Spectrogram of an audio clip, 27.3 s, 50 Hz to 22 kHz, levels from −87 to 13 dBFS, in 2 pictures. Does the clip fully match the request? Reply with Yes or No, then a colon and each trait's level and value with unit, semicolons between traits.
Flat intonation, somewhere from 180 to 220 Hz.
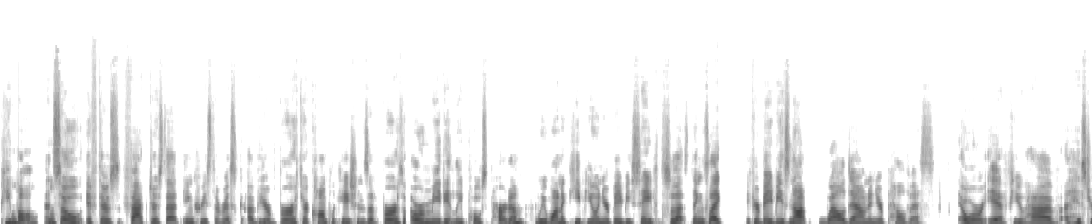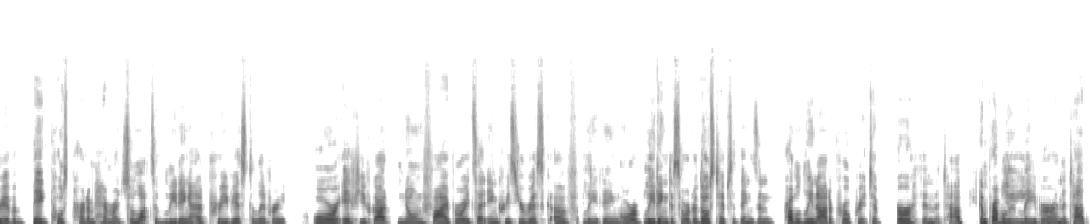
No: average, 3.9 semitones; high, 190 Hz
